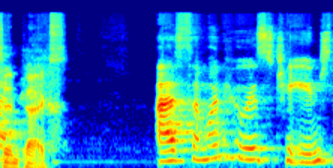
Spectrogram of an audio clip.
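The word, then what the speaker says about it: Impaxs: Can you please pronounce the name of your company? Yeah, I love that. It's Impacts.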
